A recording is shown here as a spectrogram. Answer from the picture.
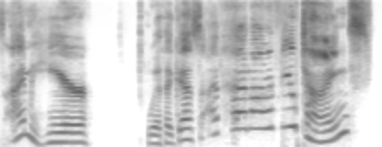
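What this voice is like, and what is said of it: Silly put-on dumb voice. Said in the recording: “why are you doing a dumb voice? ... You're doing a dumb voice.”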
